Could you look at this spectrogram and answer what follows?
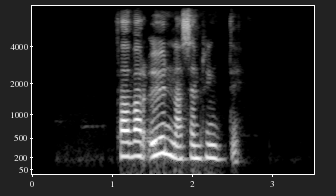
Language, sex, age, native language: Icelandic, female, 40-49, Icelandic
